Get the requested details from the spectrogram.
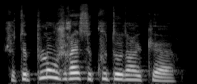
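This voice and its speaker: A woman reading a French novel aloud, voicing a humble young knife-grinder who now stands up defiantly in a loud, firm voice. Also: fairly high pitch, animated, fairly quick, voice pushed up, lightly acted. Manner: loud, fierce, resolute.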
